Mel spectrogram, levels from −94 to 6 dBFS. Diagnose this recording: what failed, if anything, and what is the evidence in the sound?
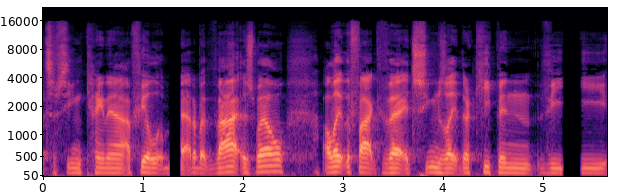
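The codec stage failed, with AAC frame loss with muting. The speech drops into silence twice: from 1.26 to 1.39 s, a gap of about 128 ms that fits three lost frames, and from 5.17 to 5.40 s, about 213 ms that fits five. The decoder zeroed the missing spectra, and the overlapping transform windows taper the sound out and back in. A spectrogram shows full-band blank columns with blurred edges, and the waveform envelope slopes smoothly to silence rather than cutting off abruptly.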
